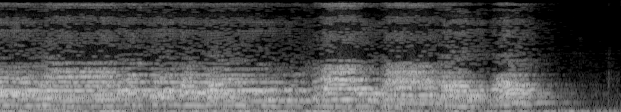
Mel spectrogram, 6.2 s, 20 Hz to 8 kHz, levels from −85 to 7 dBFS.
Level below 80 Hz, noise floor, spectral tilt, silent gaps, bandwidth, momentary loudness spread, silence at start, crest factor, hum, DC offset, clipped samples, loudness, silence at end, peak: -42 dBFS; -40 dBFS; -7 dB/octave; none; 7.8 kHz; 5 LU; 0 s; 14 dB; none; 0.7%; under 0.1%; -20 LUFS; 0.3 s; -6 dBFS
